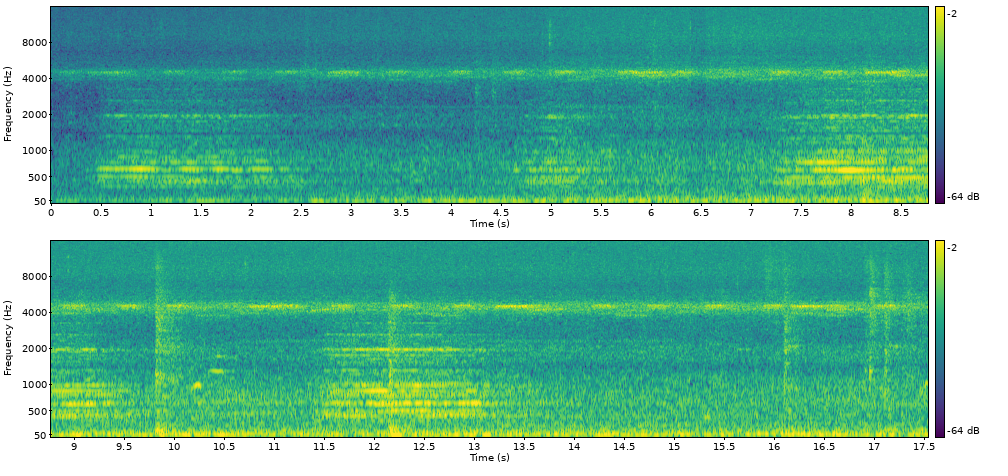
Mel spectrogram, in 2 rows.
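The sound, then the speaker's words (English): A train rumbles past about a block away on 3rd Street, heard from inside a study, a steady low roar with harmonic horn-like tones swelling in and out, growing slightly louder midway before holding steady. “In my study, I hear trains pass about a block away on 3rd Street.”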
